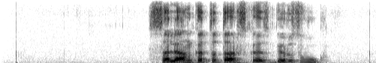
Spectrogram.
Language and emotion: Russian, neutral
